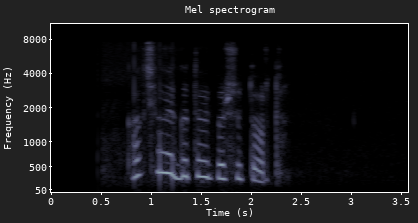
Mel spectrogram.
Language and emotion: Russian, neutral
